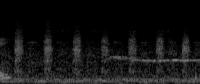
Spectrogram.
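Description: A dog panting rapidly and rhythmically, short quick breaths in and out at a steady pace close to the microphone.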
